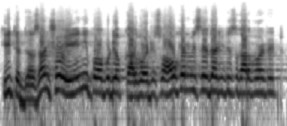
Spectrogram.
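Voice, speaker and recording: A man teaching chemistry in a classroom lecture, mixing Hindi and English, asking and answering his own questions and repeating key sentences slowly for dictation. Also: very high voice, big-room sound. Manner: addresses students as children, asks and answers his own questions.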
